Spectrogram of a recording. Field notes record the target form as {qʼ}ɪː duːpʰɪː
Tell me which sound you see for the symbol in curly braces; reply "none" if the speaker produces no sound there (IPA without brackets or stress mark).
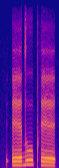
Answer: ʔ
